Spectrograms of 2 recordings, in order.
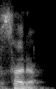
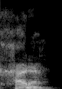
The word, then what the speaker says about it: sara: idea de su variación si yo digo Sara tal como está escrito tal como tienes que pronunciar pero si encuentro Sara y yo no digo Sara qué rayos es Sara no Tú tienes tu variante que es Jara tal vez No digo ni Jara incluso yo digo ara entonces encuentro Sara mi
